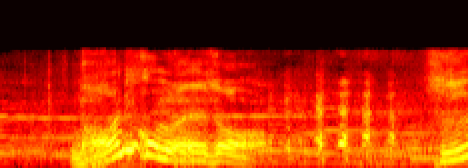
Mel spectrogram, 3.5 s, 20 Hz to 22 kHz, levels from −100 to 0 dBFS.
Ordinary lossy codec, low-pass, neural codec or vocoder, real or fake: none; 7.2 kHz; codec, 44.1 kHz, 7.8 kbps, Pupu-Codec; fake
